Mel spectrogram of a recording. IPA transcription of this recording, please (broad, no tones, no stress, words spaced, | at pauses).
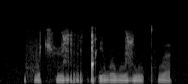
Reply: xʷat͡ʃʰʉzrəǃʼiw ʊwuz wukʷʰɜ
